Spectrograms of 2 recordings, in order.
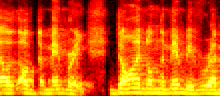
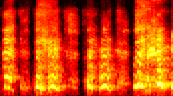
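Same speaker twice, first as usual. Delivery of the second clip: very high, laughing through each word; imitating helpless laughter; 14 semitones higher than usual. Mother-in-law on the train, imitated squealing through laughter. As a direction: squeal the words while laughing. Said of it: "She couldn't even say the hat".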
